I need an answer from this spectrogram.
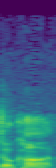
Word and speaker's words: Khan: Yeah, Great Khan. It's the whole, you got to say it like a Tribe Called Quest.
